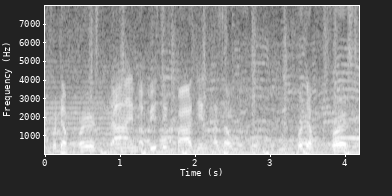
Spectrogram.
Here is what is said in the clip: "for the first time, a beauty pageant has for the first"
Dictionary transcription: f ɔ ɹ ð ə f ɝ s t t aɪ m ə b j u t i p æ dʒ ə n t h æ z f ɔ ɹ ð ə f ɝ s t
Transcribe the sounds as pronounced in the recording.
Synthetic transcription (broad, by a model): f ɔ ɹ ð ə f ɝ s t t aɪ m ə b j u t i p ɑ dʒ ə t h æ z f ɔ ɹ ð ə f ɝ s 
